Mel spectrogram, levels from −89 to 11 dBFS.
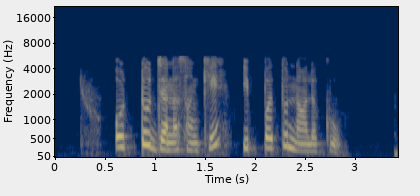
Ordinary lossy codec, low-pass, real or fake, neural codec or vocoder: none; 5.4 kHz; real; none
